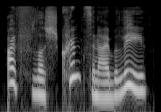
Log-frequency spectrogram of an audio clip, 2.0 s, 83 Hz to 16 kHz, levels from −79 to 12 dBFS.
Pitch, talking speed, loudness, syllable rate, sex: 245 Hz, 150 wpm, -18 LUFS, 5.2 syllables/s, female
